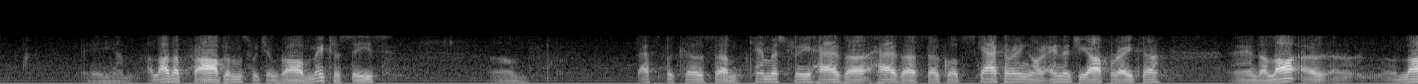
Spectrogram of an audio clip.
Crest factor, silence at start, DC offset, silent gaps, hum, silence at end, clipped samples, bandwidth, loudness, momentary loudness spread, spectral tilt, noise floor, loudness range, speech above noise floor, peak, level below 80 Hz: 20 dB; 0.25 s; 2%; none; none; 0 s; under 0.1%; 4 kHz; -19 LUFS; 20 LU; -10.5 dB/octave; -46 dBFS; 10 LU; 27 dB; 0 dBFS; -48 dBFS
